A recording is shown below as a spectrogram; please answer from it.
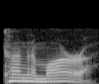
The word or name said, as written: Connemara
